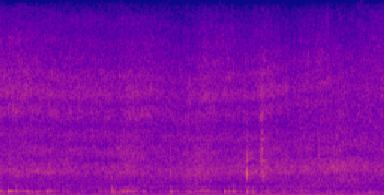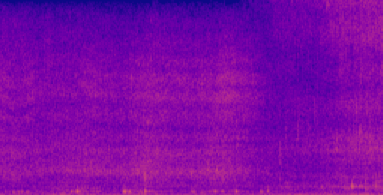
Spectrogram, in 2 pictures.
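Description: Chopped vegetables sizzling steadily in olive oil in a pot over medium heat as they sweat down. A few light clicks come from the wooden spoon stirring them against the pot.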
